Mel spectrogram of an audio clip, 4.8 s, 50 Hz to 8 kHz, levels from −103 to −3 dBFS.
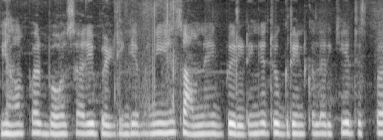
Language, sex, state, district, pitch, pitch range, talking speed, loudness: Hindi, female, Bihar, West Champaran, 200 Hz, 195-205 Hz, 225 wpm, -18 LUFS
